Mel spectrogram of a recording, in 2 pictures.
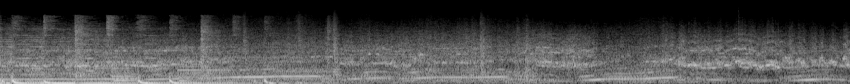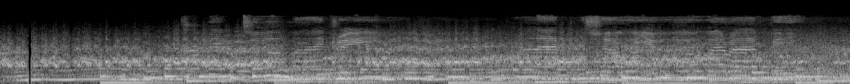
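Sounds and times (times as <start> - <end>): music beat with deep bass: 0.0 - 3.3
car engine revving: 0.0 - 17.0.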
